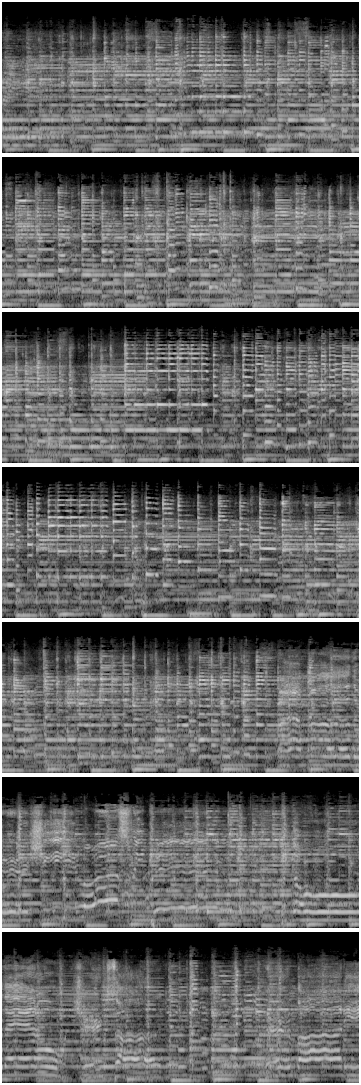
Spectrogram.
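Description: Acoustic bluegrass string band playing an instrumental break: upright bass keeps a steady alternating-note pulse under fiddle, mandolin and guitar.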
